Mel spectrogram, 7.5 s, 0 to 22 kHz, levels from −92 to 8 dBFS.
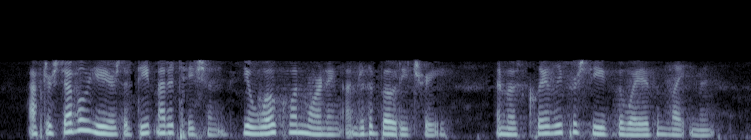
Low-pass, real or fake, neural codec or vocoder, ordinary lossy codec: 3.6 kHz; fake; autoencoder, 48 kHz, 128 numbers a frame, DAC-VAE, trained on Japanese speech; AAC, 16 kbps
